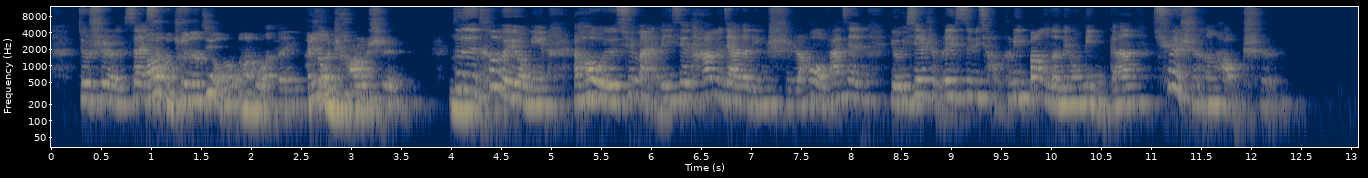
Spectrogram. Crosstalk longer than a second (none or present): present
